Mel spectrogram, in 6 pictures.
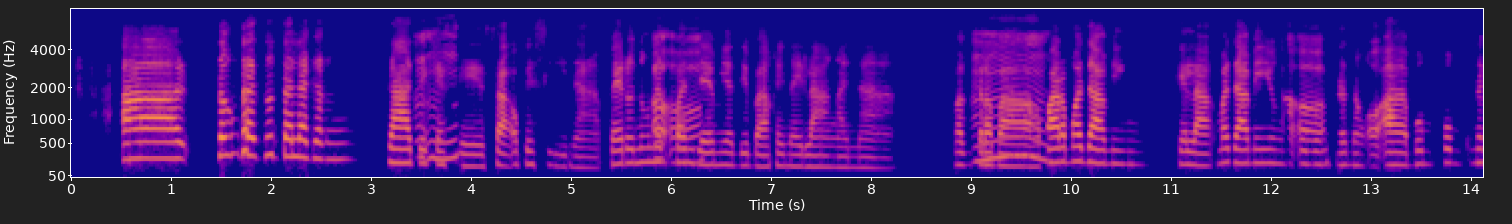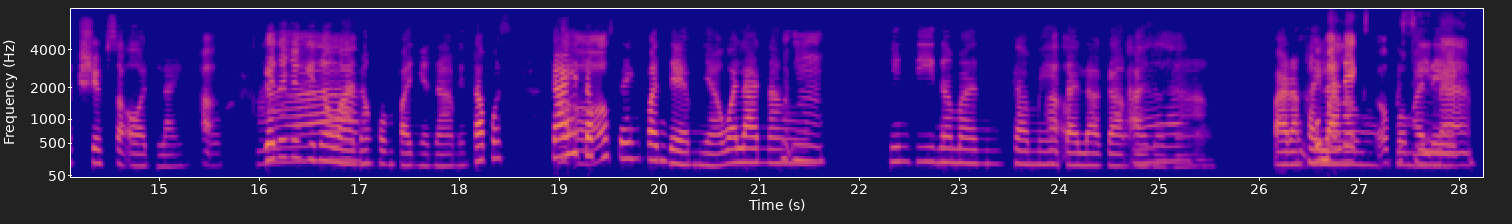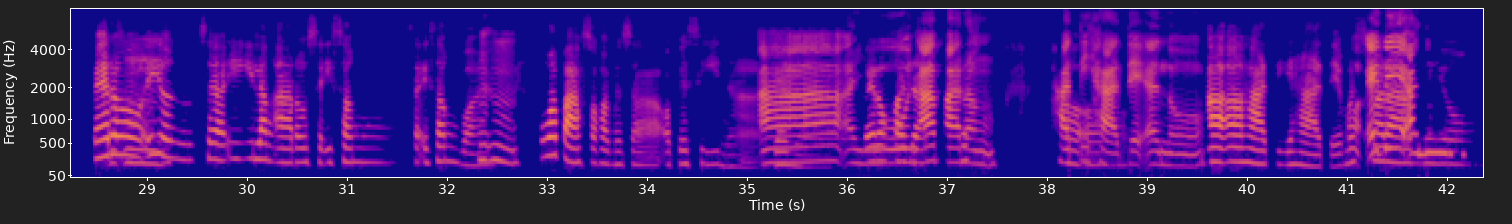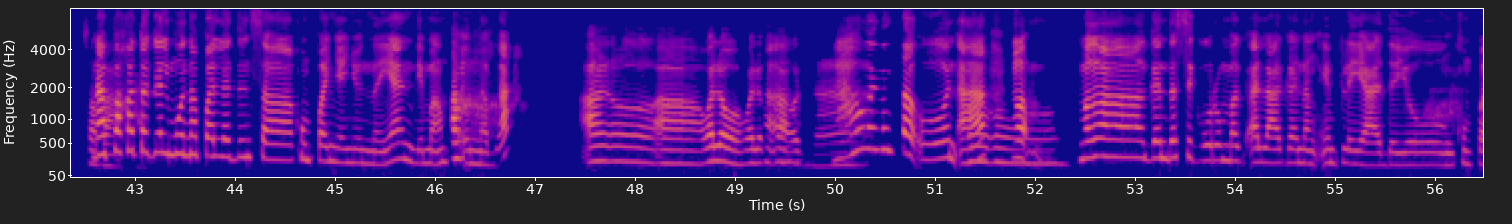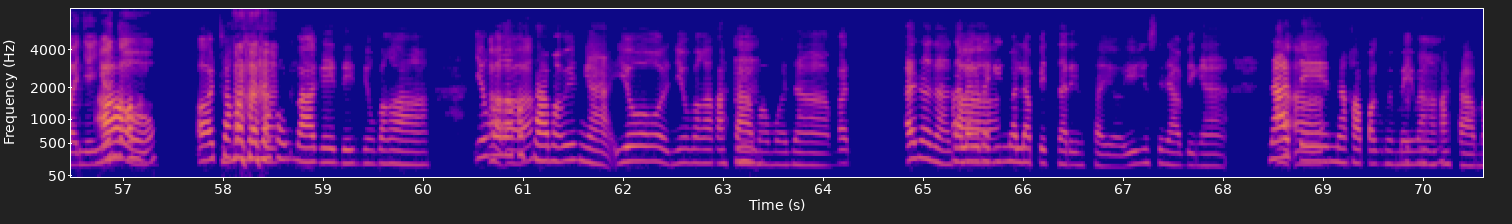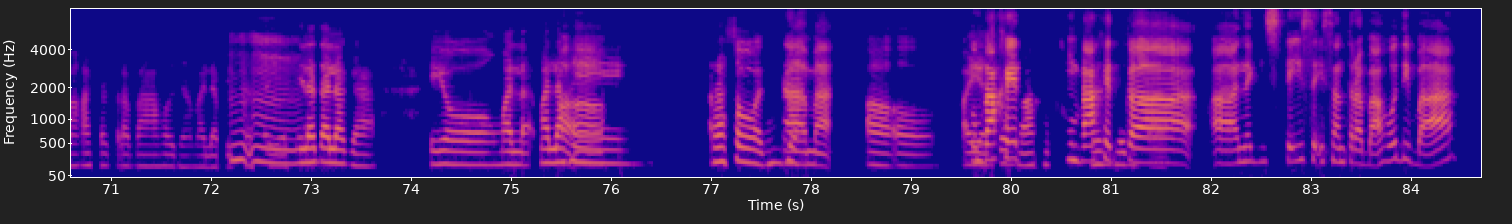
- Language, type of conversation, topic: Filipino, unstructured, Paano mo hinaharap ang stress sa trabaho?
- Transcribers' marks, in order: other background noise; drawn out: "Ah"; laugh; laugh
